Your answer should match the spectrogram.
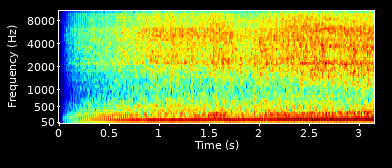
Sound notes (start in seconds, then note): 0.1 car revving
